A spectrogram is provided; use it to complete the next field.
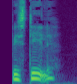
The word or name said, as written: bestille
